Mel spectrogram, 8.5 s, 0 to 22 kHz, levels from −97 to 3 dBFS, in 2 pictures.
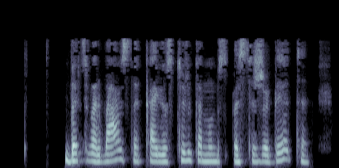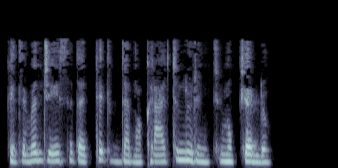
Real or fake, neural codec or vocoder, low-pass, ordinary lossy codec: fake; codec, 24 kHz, 1 kbps, SNAC; 10.8 kHz; MP3, 32 kbps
